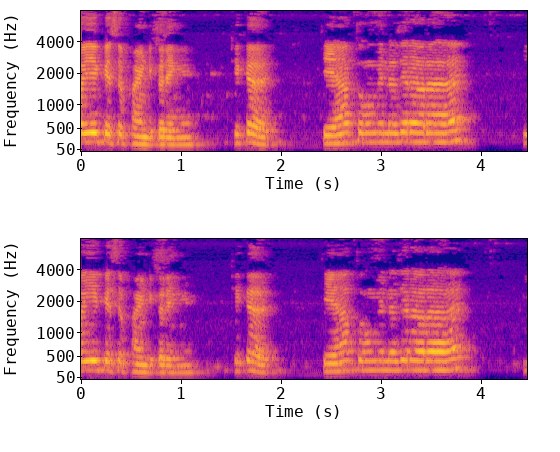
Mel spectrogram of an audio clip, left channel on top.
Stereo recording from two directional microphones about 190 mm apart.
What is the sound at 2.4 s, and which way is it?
Speech, 40° left (ahead or behind).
